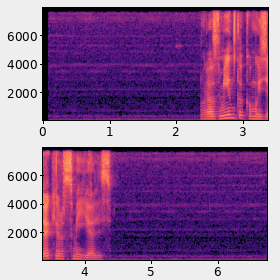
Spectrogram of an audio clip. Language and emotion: Russian, neutral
